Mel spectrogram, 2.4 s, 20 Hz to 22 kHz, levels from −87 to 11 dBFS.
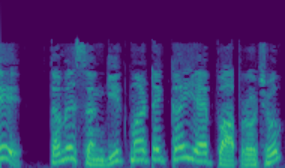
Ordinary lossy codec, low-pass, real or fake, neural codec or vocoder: AAC, 24 kbps; 19.8 kHz; real; none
